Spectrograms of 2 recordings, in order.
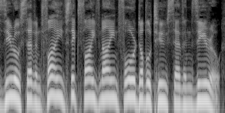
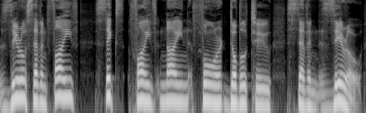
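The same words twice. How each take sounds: First: It is read at normal speed. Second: It is read slowly.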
